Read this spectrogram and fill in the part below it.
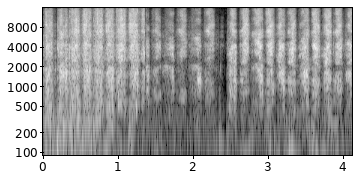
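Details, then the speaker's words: Hand sanding a deep scratch on a plastic car bumper: a coarse, scratchy rasp at about three strokes a second, meaning the paper is still cutting. It should turn smooth once the scratch is gone. "you want to get rid of that sound when you know you know and it's making that noise that means it's working okay that's what that noise means it's working"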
